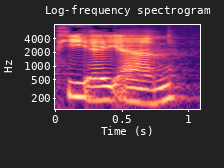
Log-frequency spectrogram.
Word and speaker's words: Pan Away: And Pan Away is spelled P-A-N-A-W-A-Y, Pan Away. And if you think about it, it is pain away.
